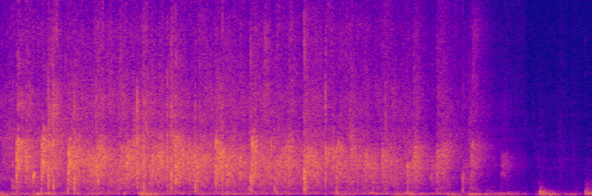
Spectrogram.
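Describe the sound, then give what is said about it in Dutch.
A crowd applauds with dense, steady clapping for about five seconds, then the applause fades out quickly, leaving a few faint sounds at the end. “Applaus!”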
